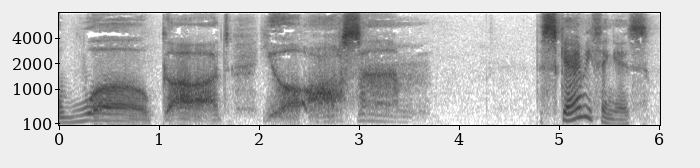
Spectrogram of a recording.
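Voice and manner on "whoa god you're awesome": gaze up in hushed-pitch amazement, voiced fully; acted awe. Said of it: "it's a wonder to all of us".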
